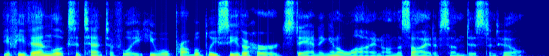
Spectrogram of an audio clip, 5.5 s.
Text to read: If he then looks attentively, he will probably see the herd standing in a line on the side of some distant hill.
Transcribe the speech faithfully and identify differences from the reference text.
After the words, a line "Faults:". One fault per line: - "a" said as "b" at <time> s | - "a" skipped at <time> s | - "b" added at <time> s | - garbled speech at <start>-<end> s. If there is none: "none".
If he then looks attentively, he will probably see the herd standing in a line on the side of some distant hill.
Faults:
none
